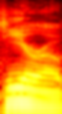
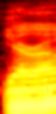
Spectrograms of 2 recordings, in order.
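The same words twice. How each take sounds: First: The word is said the standard way. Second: The word is said the New York way. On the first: The speaker calls it right. "it's pronounced gyro" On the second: The speaker calls it wrong. "in New York we're stupid, so we say"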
